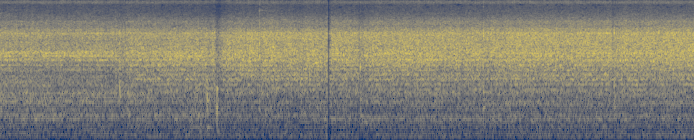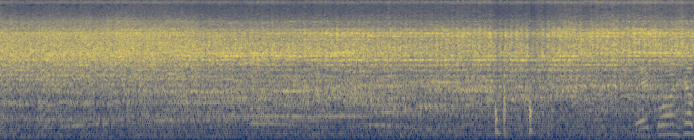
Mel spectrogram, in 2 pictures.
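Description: Large water-cooled circular saw blade of a stone block cutter grinding steadily through a granite block, a constant high-pitched grinding noise with water spray.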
